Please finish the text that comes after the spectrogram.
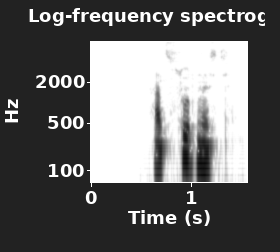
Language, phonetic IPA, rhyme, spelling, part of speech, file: Belarusian, [atˈsutnasʲt͡sʲ], -utnasʲt͡sʲ, адсутнасць, noun, Be-адсутнасць.ogg
- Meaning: absence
